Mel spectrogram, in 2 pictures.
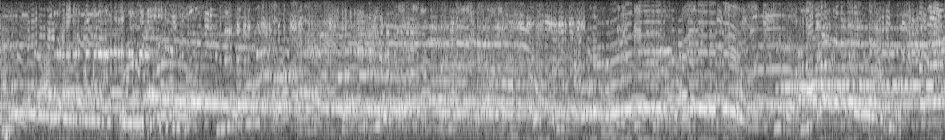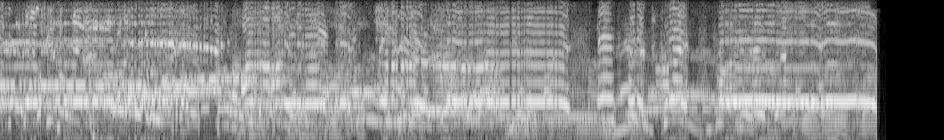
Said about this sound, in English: If that's you, I want to hear you screaming to the phone as I unmute the lines right now. Get fired up.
